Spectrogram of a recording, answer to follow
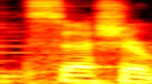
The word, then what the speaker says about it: Saoirse: Sally Hawkins in the shape of water and Saoirse Ronan in Lady Bird and yes that is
